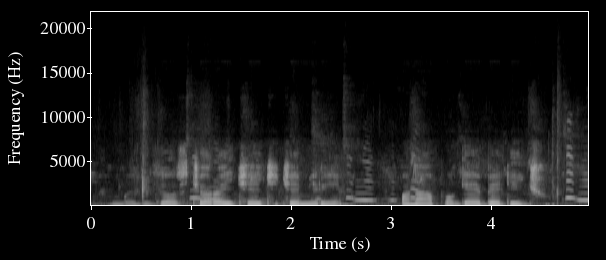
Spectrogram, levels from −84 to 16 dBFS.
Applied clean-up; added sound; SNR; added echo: none; Bird vocalization, bird call, bird song; 11 dB; none.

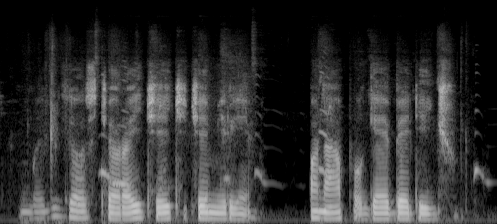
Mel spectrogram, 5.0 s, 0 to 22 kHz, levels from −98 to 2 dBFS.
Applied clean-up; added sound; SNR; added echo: neural mask model RNNoise.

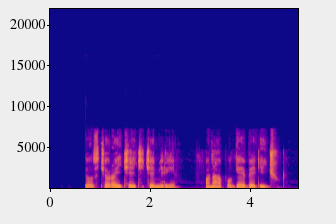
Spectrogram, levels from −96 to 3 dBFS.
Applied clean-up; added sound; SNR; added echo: neural mask model DeepFilterNet 3.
